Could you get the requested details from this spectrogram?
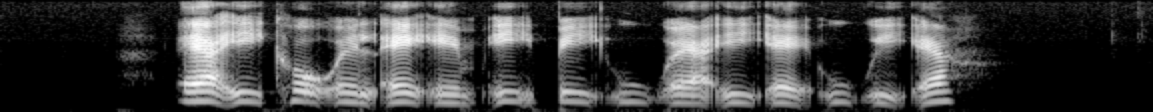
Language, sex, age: Danish, female, 35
